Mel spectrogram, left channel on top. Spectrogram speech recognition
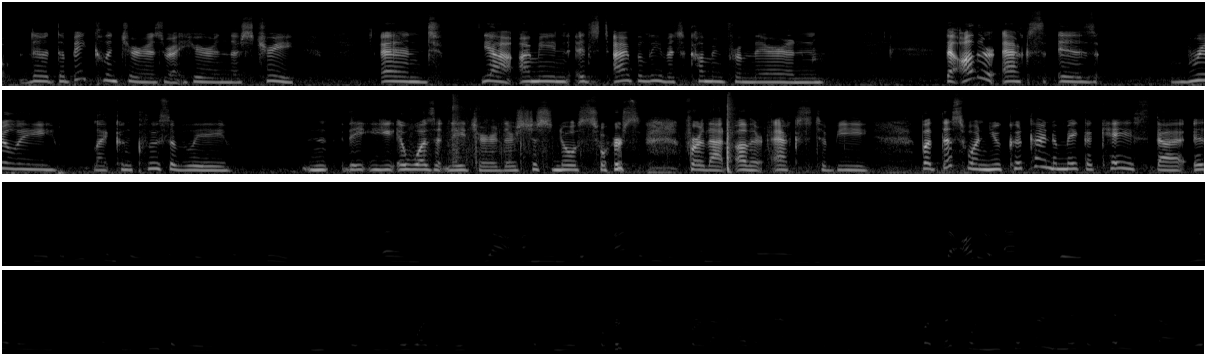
the big clincher is right here in this tree. And yeah, I mean, I believe it's coming from there. And the other X is really like conclusively it wasn't nature. There's just no source for that other X to be. But this one, you could kind of make a case that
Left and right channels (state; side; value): quieter; right; 37.5 dB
